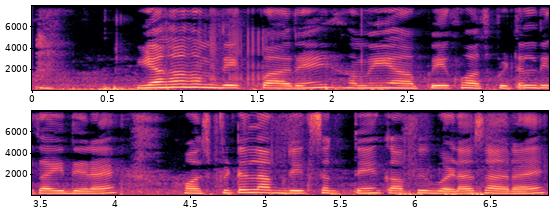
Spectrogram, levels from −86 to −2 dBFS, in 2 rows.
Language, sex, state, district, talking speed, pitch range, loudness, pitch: Hindi, male, Rajasthan, Jaipur, 210 wpm, 210-235 Hz, -16 LUFS, 220 Hz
